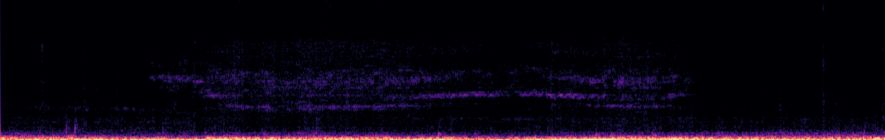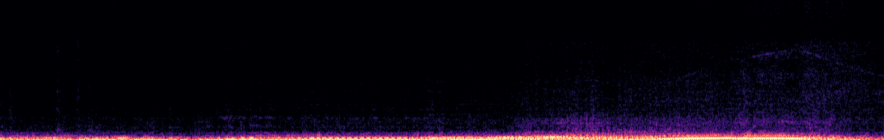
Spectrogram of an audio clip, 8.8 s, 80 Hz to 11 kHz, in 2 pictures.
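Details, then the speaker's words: GT45-turbocharged Mustang on a tuning drive after an alternator fix pulls hard, revs climb steeply, then slams into the rev limiter's hard cut, stuttering before dropping back. "Man, I whacked the rev limiter hard that time. It went into the hard cut. Dong, dong, dong, dong."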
